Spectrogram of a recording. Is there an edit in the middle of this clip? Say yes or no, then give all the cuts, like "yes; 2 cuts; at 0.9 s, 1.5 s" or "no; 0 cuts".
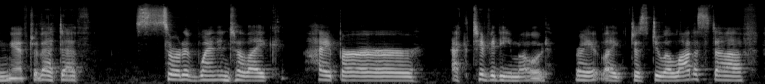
no; 0 cuts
